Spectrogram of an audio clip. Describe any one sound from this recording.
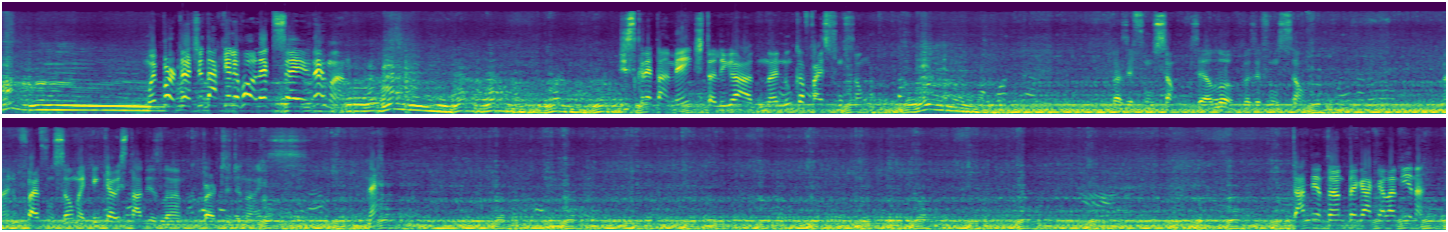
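A motorcycle engine rumbles close by, revving and idling.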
